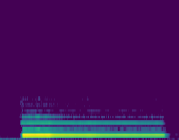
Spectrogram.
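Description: A flute sustains a single steady B flat note for about three seconds, clear and close with a clean onset and a gentle release, played alone with no other sound.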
